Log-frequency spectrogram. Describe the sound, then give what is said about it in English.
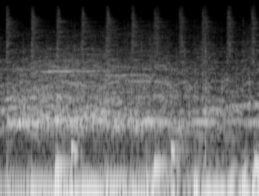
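A concert crowd applauds and cheers in a steady, dense roar with scattered whoops as the band members are introduced on stage, while the band keeps playing underneath with stepping low bass notes. “Round of applause.”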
